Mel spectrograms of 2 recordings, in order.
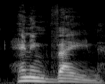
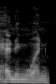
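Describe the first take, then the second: First: The surname is pronounced like Vane. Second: The surname is pronounced like Wen. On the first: The speaker calls it right. "It's Vane" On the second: The speaker calls it wrong. "we're pronouncing it all wrong"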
